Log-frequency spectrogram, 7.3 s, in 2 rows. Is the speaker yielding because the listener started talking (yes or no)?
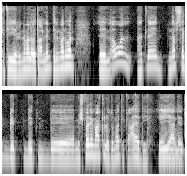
yes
